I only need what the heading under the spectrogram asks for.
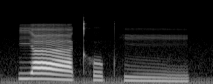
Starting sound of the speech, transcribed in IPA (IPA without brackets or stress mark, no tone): j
